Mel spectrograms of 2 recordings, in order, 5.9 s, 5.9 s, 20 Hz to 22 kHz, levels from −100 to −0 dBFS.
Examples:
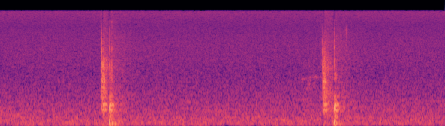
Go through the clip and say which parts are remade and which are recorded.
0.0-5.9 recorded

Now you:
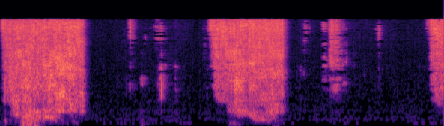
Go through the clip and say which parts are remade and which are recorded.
0.0-0.7 recorded; 0.7-2.0 remade; 2.0-5.9 recorded

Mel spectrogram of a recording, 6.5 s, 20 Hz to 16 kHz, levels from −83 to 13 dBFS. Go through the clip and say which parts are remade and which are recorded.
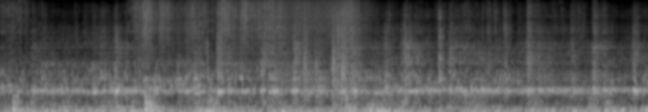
0.0-2.7 remade; 2.7-3.9 recorded; 3.9-5.2 remade; 5.2-6.1 recorded; 6.1-6.5 remade

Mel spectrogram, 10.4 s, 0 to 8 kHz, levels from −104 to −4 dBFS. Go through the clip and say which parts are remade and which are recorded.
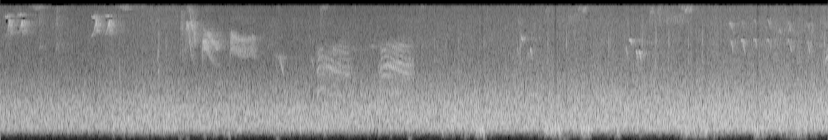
0.0-10.4 recorded

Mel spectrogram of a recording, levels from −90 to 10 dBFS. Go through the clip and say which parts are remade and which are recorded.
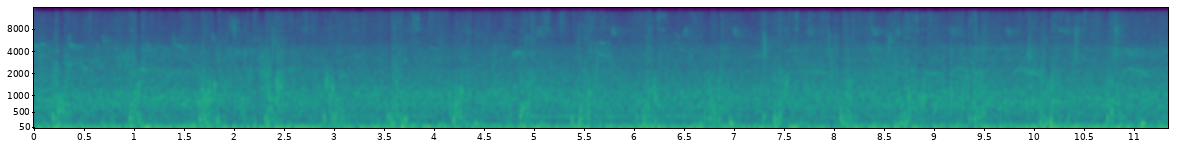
0.0-0.5 recorded; 0.5-1.0 remade; 1.0-1.5 recorded; 1.5-2.7 remade; 2.7-11.3 recorded

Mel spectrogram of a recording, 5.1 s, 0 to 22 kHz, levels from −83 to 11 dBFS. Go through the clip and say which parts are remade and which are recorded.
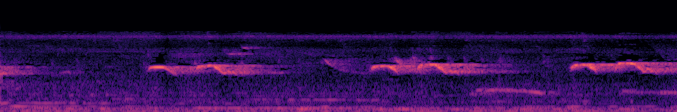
0.0-5.1 recorded

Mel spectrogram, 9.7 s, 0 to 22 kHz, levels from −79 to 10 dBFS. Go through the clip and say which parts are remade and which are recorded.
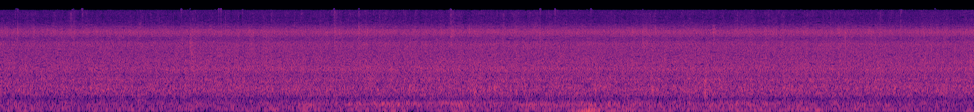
0.0-8.2 remade; 8.2-9.7 recorded

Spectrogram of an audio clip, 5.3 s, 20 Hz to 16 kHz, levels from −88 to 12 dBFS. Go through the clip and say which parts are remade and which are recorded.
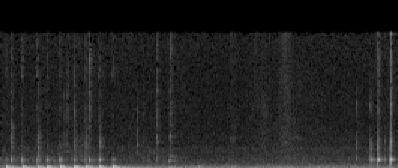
0.0-5.3 recorded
